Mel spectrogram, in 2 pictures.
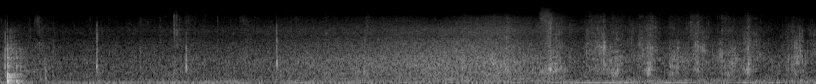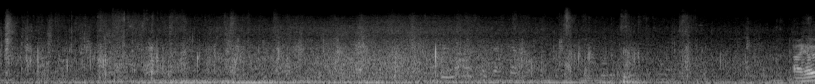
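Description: Footsteps tap on paving outdoors.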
